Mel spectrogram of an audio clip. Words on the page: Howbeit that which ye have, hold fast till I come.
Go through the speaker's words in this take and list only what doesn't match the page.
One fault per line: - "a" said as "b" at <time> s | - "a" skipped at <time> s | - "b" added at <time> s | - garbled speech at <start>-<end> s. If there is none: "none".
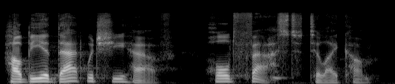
none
